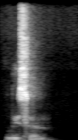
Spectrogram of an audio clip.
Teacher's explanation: Also, many silent letters like the word listen. You don't say the T.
